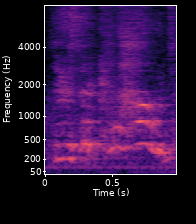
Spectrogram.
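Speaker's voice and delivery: put-on wide-eyed three-year-old sharing a discovery; small daughter. Daughter describing her first fog, high and delighted. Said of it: "she said".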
